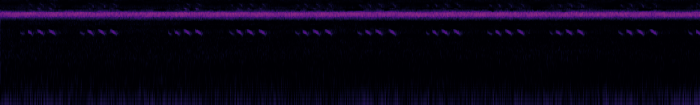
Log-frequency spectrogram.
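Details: Chirping crickets for sleep: regular short pulsed chirps, about two per second, running evenly through the whole stretch beneath a steady high-pitched insect drone, with faint low background noise.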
